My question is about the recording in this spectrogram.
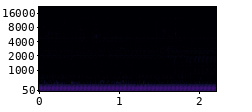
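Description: Near silence with a steady low electrical hum on the recording.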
